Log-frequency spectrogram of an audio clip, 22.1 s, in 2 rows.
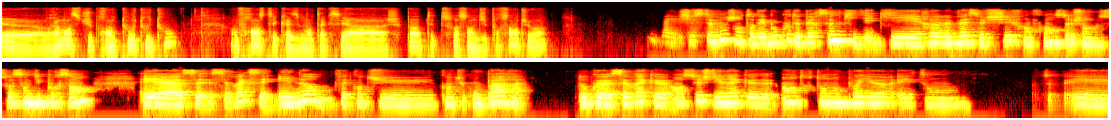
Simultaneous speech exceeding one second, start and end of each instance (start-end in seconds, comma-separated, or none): none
